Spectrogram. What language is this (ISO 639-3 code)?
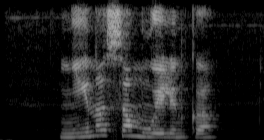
rus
